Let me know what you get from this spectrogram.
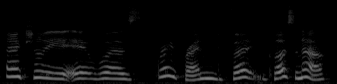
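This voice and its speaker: A woman's voice: high voice, expressive, a little slow, darkish tone, pitched above the performer's own voice. A woman voicing a rude, teasing, sarcastic older brother in a story, rambling along. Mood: smug.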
